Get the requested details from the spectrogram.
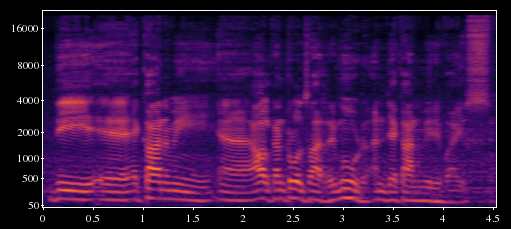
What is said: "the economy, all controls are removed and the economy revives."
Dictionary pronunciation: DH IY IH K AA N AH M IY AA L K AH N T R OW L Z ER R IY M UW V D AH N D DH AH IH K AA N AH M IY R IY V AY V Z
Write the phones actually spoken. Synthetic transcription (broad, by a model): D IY IH K AA N AH M IY AA L K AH N T R OW L S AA R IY M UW D AH N D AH K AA N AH M IY R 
